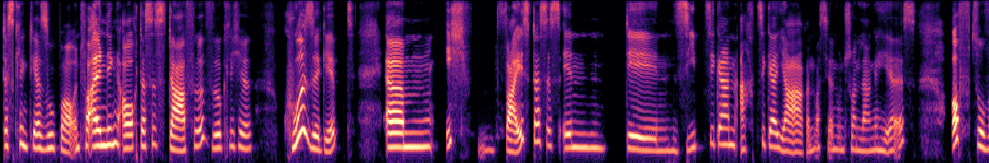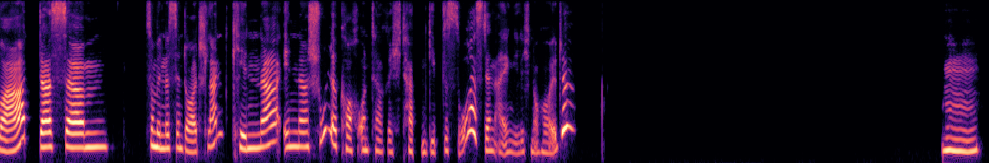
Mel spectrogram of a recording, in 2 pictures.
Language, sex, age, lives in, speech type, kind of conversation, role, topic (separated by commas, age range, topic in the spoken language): German, female, 55-59, United States, conversation, podcast, host, Wie bringt man Kindern den Spaß am Kochen bei?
